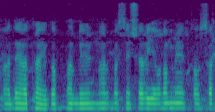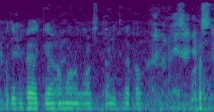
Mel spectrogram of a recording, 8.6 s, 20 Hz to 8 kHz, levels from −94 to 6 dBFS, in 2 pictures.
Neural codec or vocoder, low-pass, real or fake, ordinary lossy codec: codec, 16 kHz, 4 kbps, FreqCodec, larger model; 7.2 kHz; fake; MP3, 32 kbps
